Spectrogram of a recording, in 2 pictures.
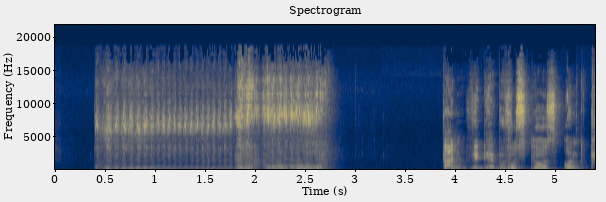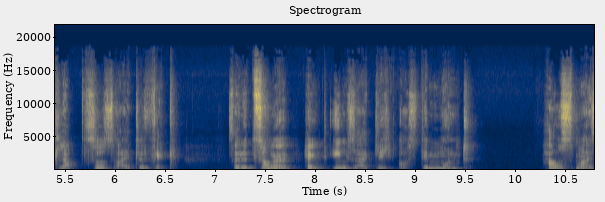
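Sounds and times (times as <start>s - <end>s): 
loud buzzy rattling fart: 0.4s - 2.9s
speech: 1.8s - 2.8s, 3.9s - 9.6s, 10.3s - 10.7s.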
